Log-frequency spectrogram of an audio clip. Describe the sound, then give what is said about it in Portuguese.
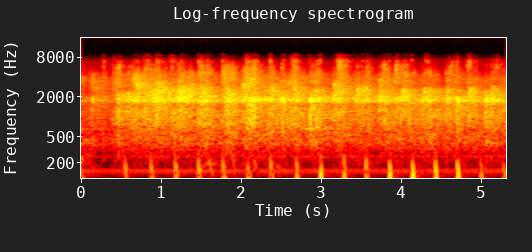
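A church audience applauds a pastor of a Baptist church, clapping steadily and densely for several seconds, a continuous wash of clapping with a regular low thumping pulse running underneath. “Ich würde würd mich freuen, wenn wir ihm einen Applaus geben.”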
